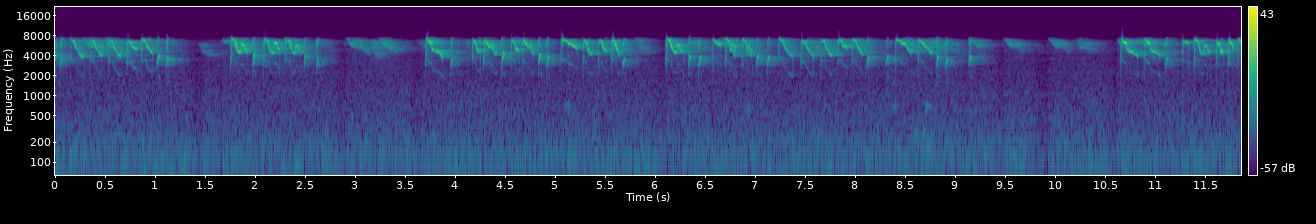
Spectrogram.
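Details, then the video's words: White-eye (pleci) arousal song in the 'ngeleper' style for stimulating breeding in other white-eyes: repeated bursts of rapid, shrill, downward-slurred twitters lasting one to two seconds, separated by brief pauses, in a quiet setting. "Suara Pleci Oper birahi Cocok Untuk Menaikan Birahi Pleci"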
